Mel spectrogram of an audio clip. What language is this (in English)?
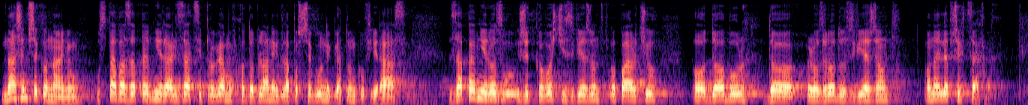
Polish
